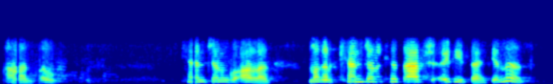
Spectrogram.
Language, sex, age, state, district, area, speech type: Kashmiri, female, 30-45, Jammu and Kashmir, Bandipora, rural, conversation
